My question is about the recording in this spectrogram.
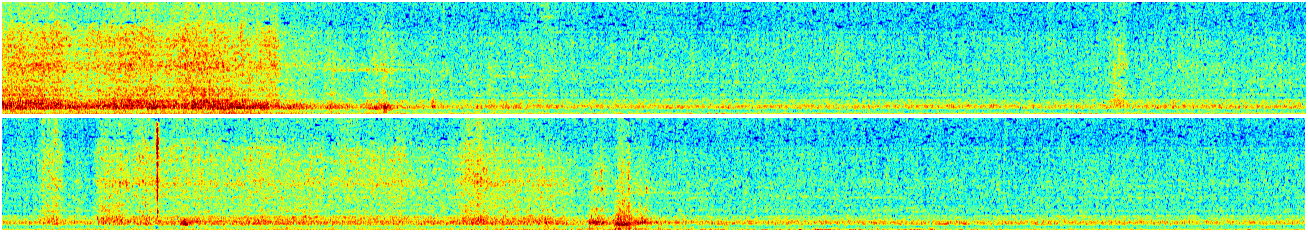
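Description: Tractor and loader engines working hard to pull a heavy steel trawler up the ramp. They run high for the first two seconds, then settle to a lower steady run, with a few knocks and clanks around the middle. The pull is not enough to move the boat.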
